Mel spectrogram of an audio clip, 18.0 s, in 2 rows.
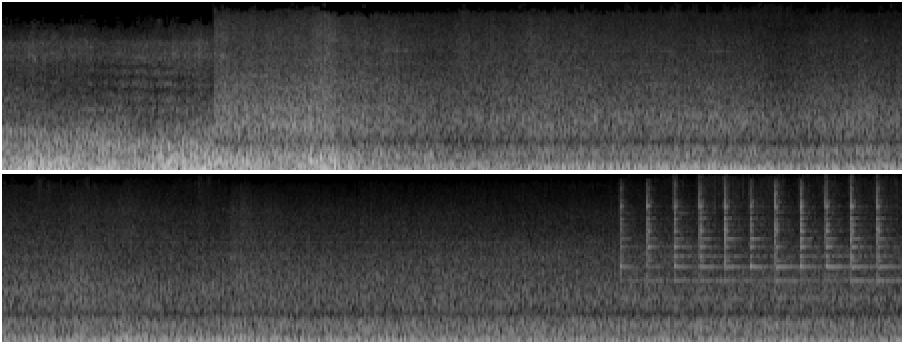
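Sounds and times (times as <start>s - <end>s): freight train rumbling: 0.0s - 18.0s
crossing bell ringing: 15.2s - 18.0s.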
